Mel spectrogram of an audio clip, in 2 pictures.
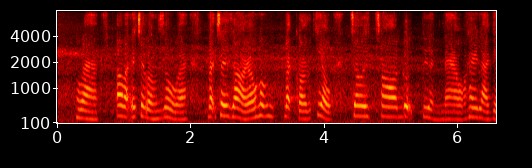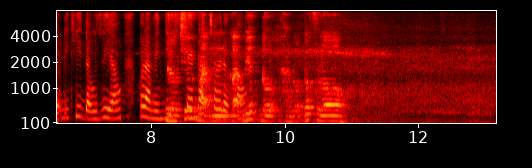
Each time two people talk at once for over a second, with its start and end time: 8.2-9.5

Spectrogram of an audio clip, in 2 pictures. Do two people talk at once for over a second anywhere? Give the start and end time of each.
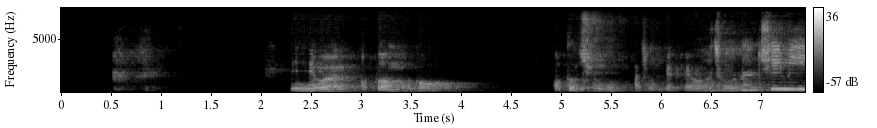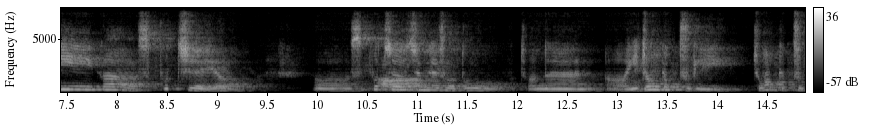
none

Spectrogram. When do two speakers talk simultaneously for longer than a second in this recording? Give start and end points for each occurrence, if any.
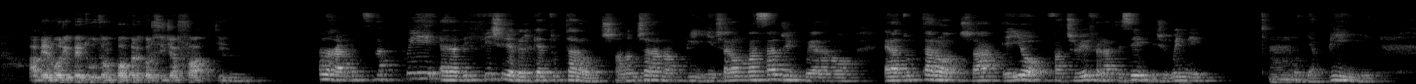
none

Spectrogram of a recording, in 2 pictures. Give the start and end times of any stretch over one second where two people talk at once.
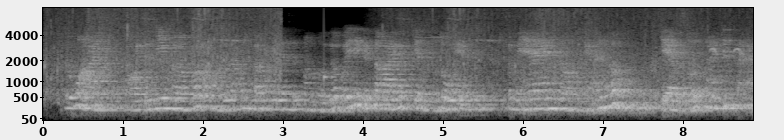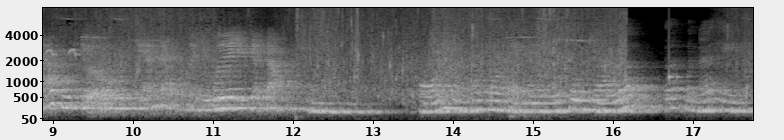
none

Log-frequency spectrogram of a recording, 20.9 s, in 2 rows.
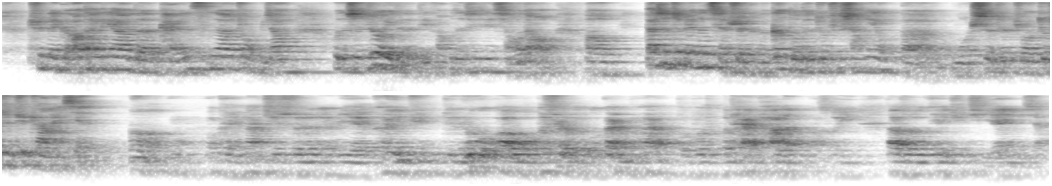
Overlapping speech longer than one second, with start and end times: none

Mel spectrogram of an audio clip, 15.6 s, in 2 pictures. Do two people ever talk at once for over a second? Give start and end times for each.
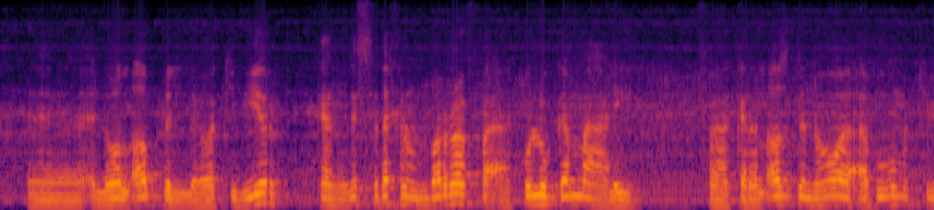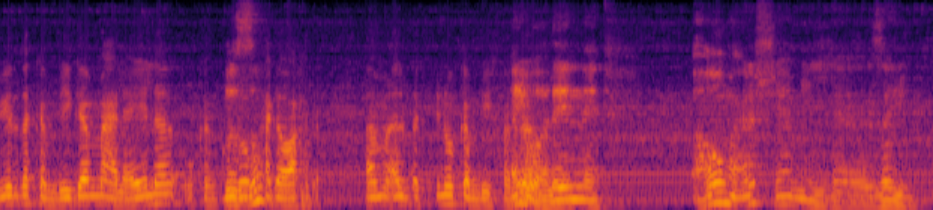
none

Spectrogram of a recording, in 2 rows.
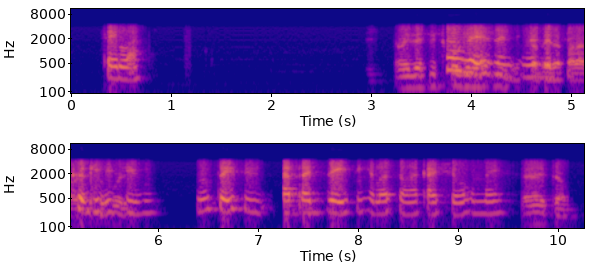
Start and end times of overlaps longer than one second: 3.8-5.8

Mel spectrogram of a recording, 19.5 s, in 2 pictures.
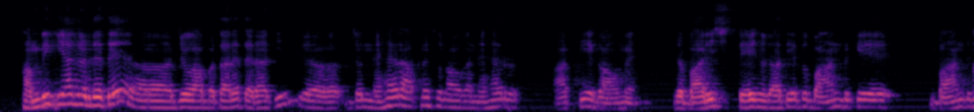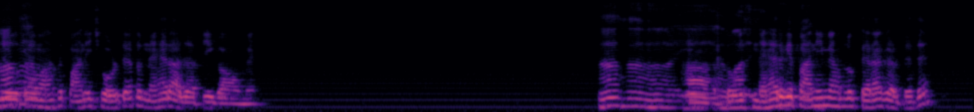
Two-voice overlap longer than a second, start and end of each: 16.6-17.9

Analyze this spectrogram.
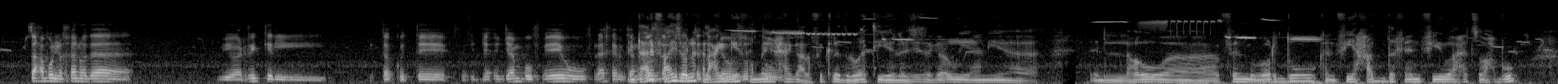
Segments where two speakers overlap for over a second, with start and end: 6.3-7.9

